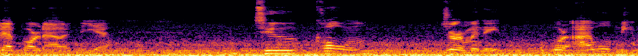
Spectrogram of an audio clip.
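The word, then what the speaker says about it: Köln: pronouncing this correctly it spelled like cologne but i think it's pronounced colon comb germany and so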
